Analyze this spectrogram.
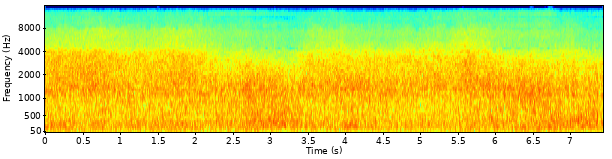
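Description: Steady rush of wind over a skydiving camera's microphone in freefall at about 150 mph, an even noise with no breaks.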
